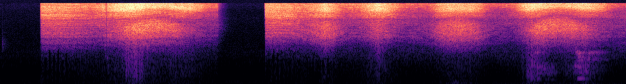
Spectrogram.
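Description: Airy hiss of carbonated mist spraying onto facial skin along the lymph lines, from chin, mouth sides and nose sides toward the ears: one long burst, a brief pause, then a steady spray that swells and eases in four gentle waves. No one speaks.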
